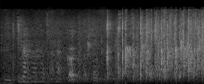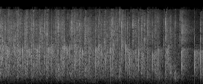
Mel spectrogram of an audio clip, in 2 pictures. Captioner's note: applause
